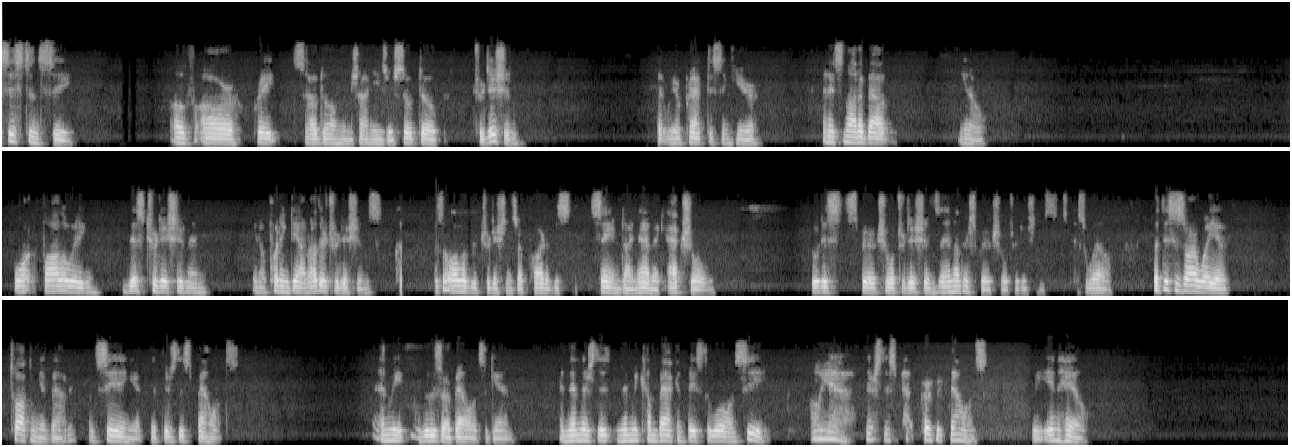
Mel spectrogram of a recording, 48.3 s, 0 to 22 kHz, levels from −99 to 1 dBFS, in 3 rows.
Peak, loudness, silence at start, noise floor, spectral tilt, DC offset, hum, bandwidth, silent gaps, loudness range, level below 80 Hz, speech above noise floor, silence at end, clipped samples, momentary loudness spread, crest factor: -2 dBFS; -19 LUFS; 0 s; -72 dBFS; -5 dB/octave; under 0.1%; none; 7.2 kHz; none; 6 LU; -68 dBFS; 53 dB; 2.55 s; under 0.1%; 14 LU; 20 dB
